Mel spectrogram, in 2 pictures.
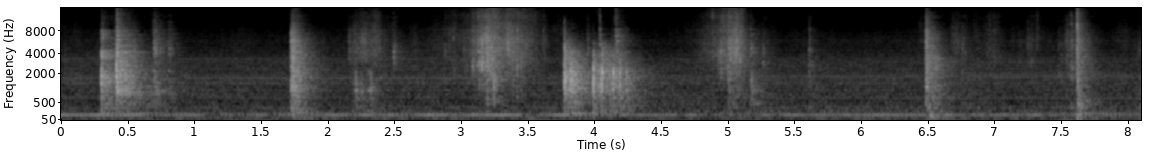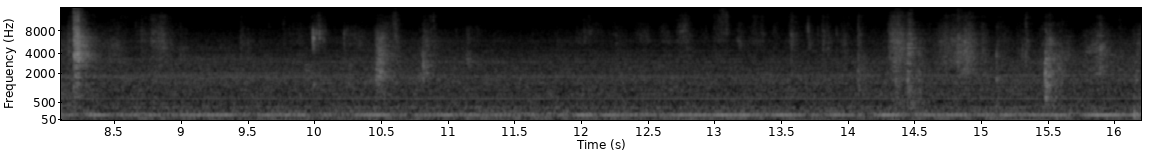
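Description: A knife and pieces of elk meat being handled on a cutting board: scattered short knocks and clicks as the knife cuts and is set down and the meat is moved. Under them runs a steady low hum.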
